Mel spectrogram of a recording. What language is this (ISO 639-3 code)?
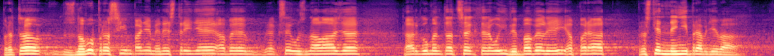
ces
